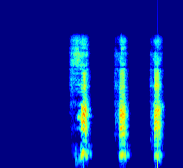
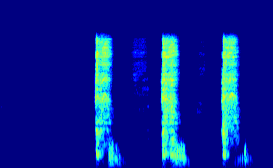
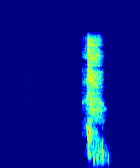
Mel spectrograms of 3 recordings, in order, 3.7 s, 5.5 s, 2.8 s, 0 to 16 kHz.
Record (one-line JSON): {"exhalation_length": "3.7 s", "exhalation_amplitude": 29348, "exhalation_signal_mean_std_ratio": 0.25, "three_cough_length": "5.5 s", "three_cough_amplitude": 20338, "three_cough_signal_mean_std_ratio": 0.32, "cough_length": "2.8 s", "cough_amplitude": 25777, "cough_signal_mean_std_ratio": 0.24, "survey_phase": "alpha (2021-03-01 to 2021-08-12)", "age": "45-64", "gender": "Male", "wearing_mask": "No", "symptom_none": true, "smoker_status": "Never smoked", "respiratory_condition_asthma": true, "respiratory_condition_other": false, "recruitment_source": "Test and Trace", "submission_delay": "2 days", "covid_test_result": "Positive", "covid_test_method": "RT-qPCR", "covid_ct_value": 18.4, "covid_ct_gene": "ORF1ab gene", "covid_ct_mean": 19.1, "covid_viral_load": "550000 copies/ml", "covid_viral_load_category": "Low viral load (10K-1M copies/ml)"}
